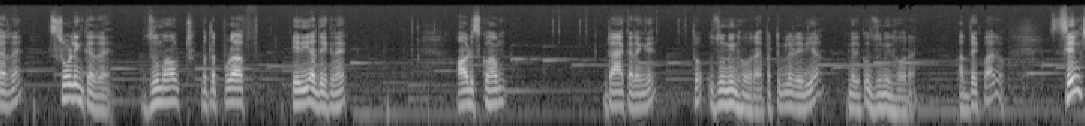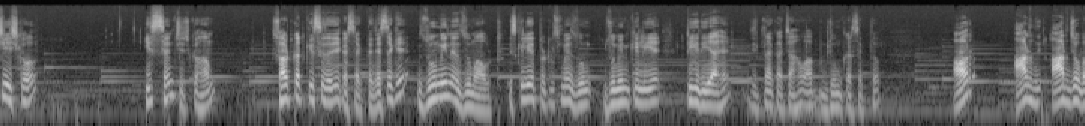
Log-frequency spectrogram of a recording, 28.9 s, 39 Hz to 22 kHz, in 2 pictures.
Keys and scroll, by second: 23.5 t.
